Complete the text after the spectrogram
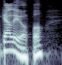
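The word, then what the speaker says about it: Gaglioppo: And it looks like Gagliopopo, but it's pronounced Galliopo, and it's mainstay of Calabria, the Toe, and then getting up into Basilicata.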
